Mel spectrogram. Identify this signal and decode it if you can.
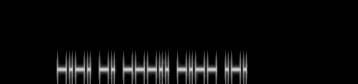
Morse code, heard as a keyed tone, about 40 wpm, 700 Hz. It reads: CN8YR
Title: Call Signs Repeated 3x - 40wpm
